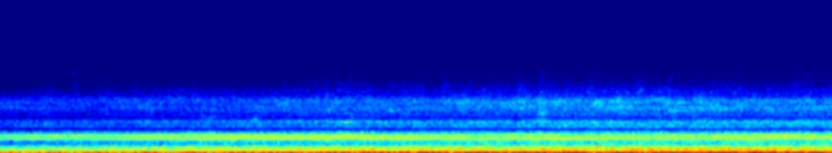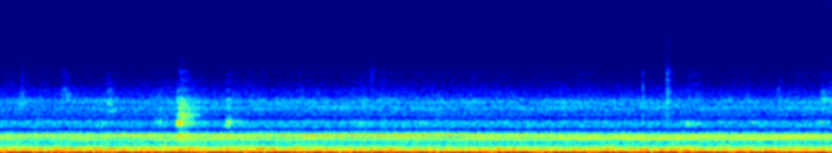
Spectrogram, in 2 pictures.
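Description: Running noise of a passenger train heard from inside the car: a steady low rumble with a faint steady whine above it. It grows louder over the first few seconds, and there are a couple of faint clicks about ten seconds in.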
